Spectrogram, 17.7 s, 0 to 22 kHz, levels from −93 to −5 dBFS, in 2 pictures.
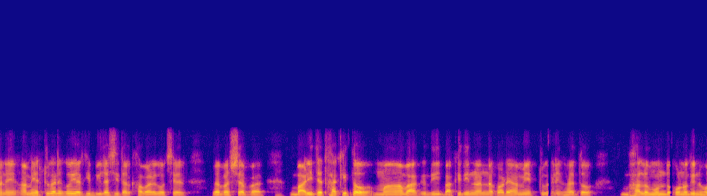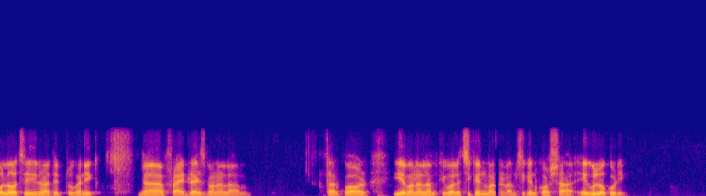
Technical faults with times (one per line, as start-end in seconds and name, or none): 0.00-17.66 AMR wideband (HD Voice) codec
4.35-4.40 lost AMR speech frames
6.86-7.04 lost AMR speech frames
8.38-8.43 lost AMR speech frames
15.03-15.27 lost AMR speech frames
